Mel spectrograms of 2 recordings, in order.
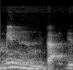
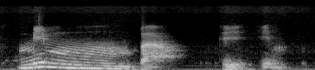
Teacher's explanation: Cara membacanya bukan min bakti, tapi langsung mim baktihim. Nah, makanya mengganti suara nun menjadi mim. Jadinya terbuka, jadi tertutup mim. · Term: iklab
